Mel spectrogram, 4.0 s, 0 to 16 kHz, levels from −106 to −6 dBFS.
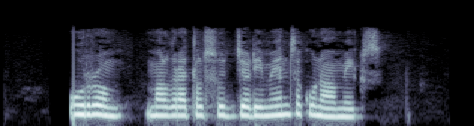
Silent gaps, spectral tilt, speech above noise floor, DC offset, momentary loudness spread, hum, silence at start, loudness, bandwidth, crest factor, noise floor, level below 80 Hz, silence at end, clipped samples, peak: none; -7.5 dB/octave; 47 dB; under 0.1%; 7 LU; none; 0.6 s; -19 LUFS; 7.2 kHz; 14 dB; -65 dBFS; -58 dBFS; 0.8 s; under 0.1%; -6 dBFS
